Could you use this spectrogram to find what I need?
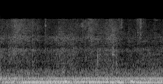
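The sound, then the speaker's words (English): A car engine runs steadily at idle after being jumpstarted in a neighborhood, a continuous low droning hum with a constant rumble and no voices. “But he basically helped jumpstart this guy's car around his neighborhood, which is nice of him to do.”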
